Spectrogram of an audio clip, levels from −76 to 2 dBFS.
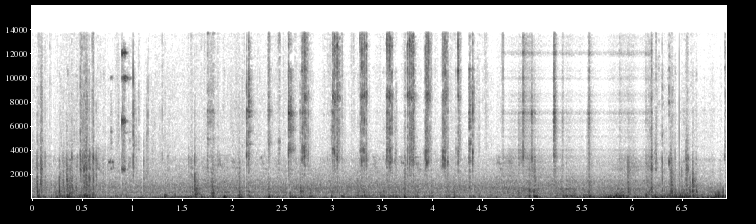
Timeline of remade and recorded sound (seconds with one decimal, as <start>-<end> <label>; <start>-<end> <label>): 0.0-4.7 recorded; 4.7-6.2 remade; 6.2-6.9 recorded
